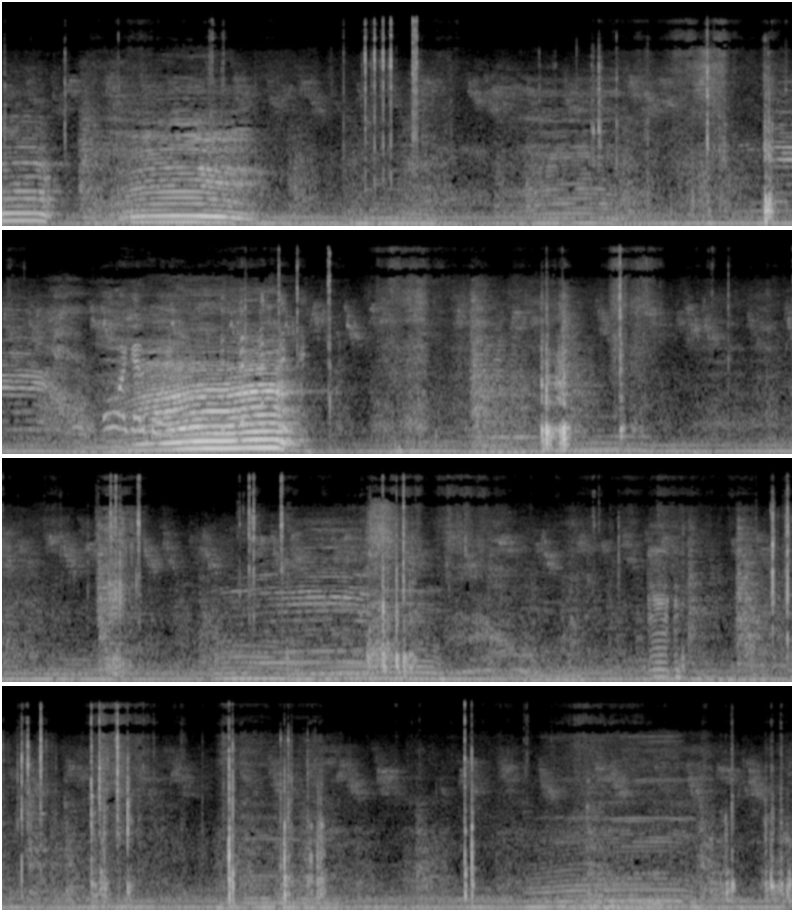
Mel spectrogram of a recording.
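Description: Cattle mooing: several drawn-out calls a few seconds apart, the loudest about ten seconds in. Scattered clicks and knocks and a steady low hum run between the calls.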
